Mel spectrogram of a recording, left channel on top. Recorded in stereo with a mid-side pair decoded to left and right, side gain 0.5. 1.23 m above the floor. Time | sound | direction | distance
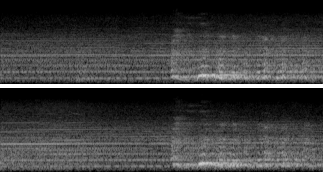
1.7 | laughter | 50° left | 2.5 m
